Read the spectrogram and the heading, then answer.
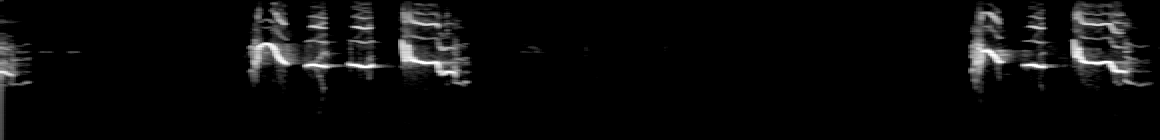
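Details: Oriental magpie-robin lure song from Rejosari, Kebumen, Central Java, meant to spur other magpie-robins to sing. A burst of four ringing whistled notes, then about two and a half seconds of quiet, then another three-note phrase.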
